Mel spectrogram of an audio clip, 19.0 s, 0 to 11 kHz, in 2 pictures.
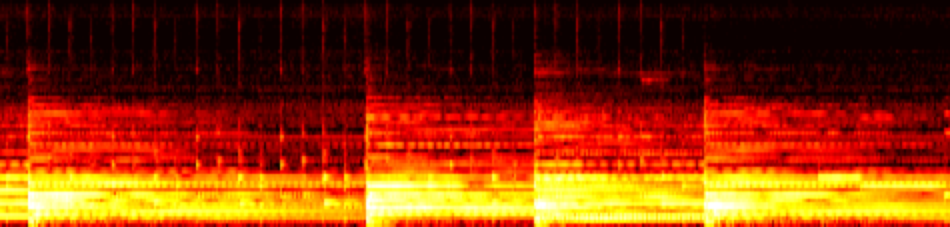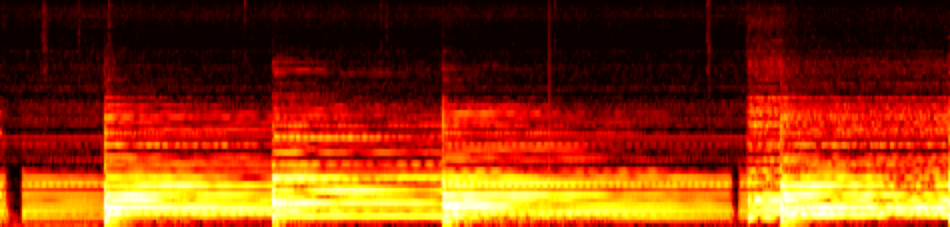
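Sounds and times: slow piano chords: 0.0s - 19.0s.

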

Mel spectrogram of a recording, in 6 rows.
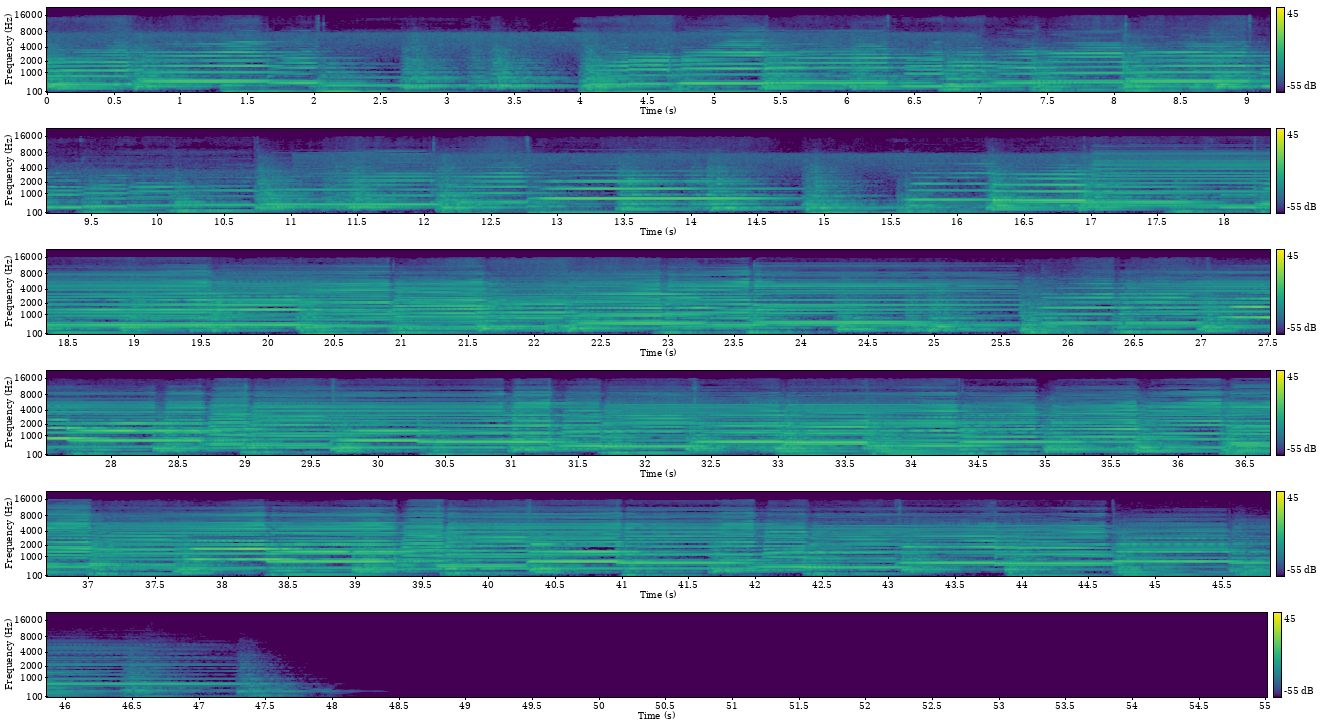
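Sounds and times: instrumental background music: 0.0s - 48.1s.

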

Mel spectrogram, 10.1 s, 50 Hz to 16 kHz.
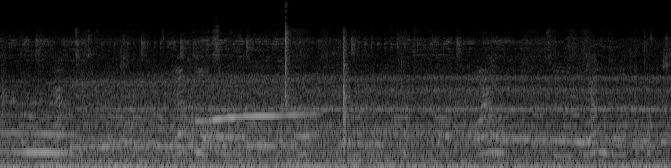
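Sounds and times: train rumble with motor whine: 0.0s - 10.0s.

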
